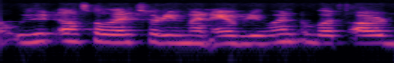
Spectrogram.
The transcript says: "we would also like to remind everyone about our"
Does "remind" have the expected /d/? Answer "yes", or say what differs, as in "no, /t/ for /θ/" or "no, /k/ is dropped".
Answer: no, /d/ is dropped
